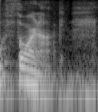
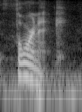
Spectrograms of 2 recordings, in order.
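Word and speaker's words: Thornock: or Eastern accent so my last name is Thor nach K th o R and Ock Thor knock and a lot of people on the like western part of Wyoming I've heard them pronounce it Thorne ik so maybe that's an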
